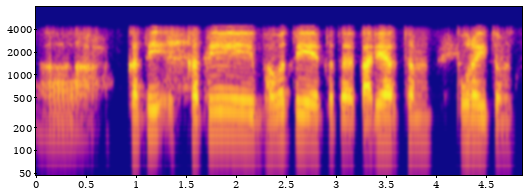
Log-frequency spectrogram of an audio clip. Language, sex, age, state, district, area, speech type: Sanskrit, male, 45-60, Karnataka, Uttara Kannada, rural, conversation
